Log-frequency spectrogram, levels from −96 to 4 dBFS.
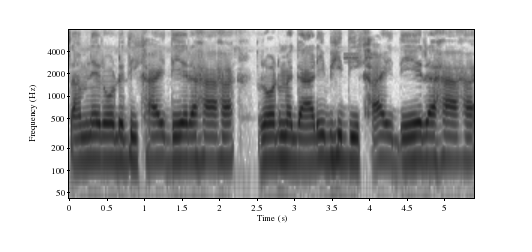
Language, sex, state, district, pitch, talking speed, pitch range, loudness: Hindi, male, Jharkhand, Palamu, 145 Hz, 155 wpm, 140-145 Hz, -14 LUFS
